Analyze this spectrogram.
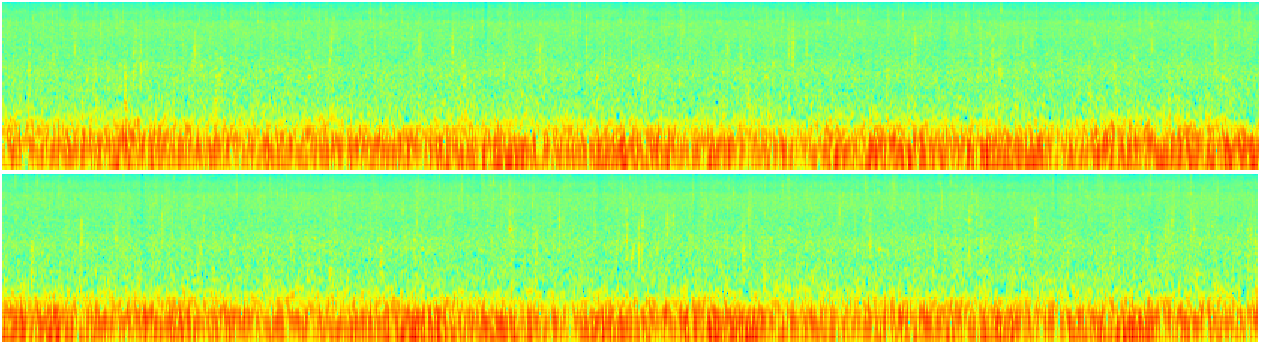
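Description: Flames roar and crackle as a car burns.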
